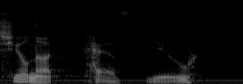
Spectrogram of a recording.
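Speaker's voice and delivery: low, hushed, soft hiss. Narrator reading a story aloud, voicing Satan's line, in a hissing Satan voice. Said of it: "Satan hisses".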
